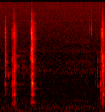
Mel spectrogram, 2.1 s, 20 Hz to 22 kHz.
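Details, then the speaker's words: Philips N1702 VCR-LP video recorder with the clock module disconnected: light clicks and whirs in quick succession as it unlaces correctly at power-up. It won't relace afterwards; the clock module is identified as the cause of permanent lacing. "which is correct however it won't won't relace now"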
